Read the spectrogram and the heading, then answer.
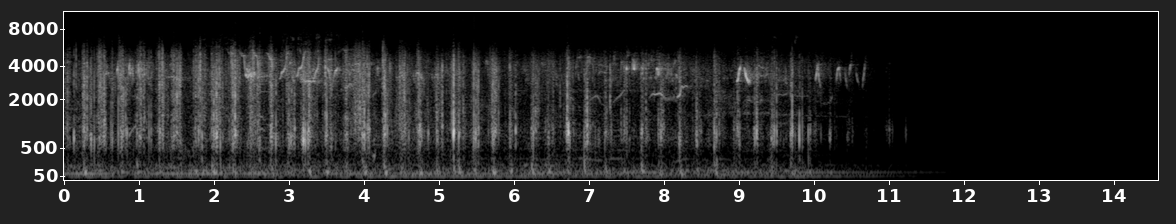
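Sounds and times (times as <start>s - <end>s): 
horse walking on gravel: 0.0s - 11.4s.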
